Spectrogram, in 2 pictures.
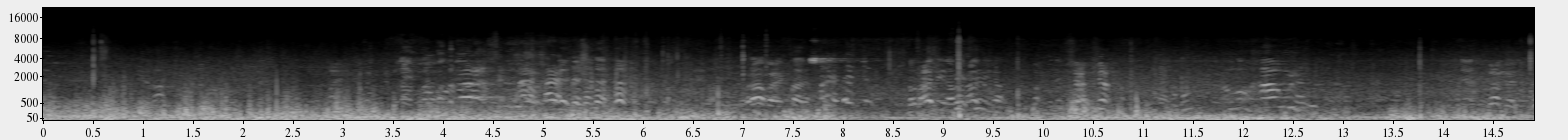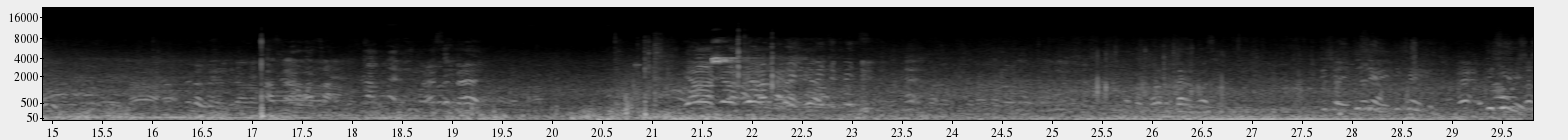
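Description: Men shout and call out to each other outdoors.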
